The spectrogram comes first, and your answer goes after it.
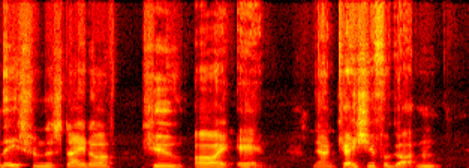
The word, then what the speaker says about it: Qin: from the state of Qin. Now, in case you've forgotten, from the state of Chin, pronounced Chin, from which we get Chinese.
